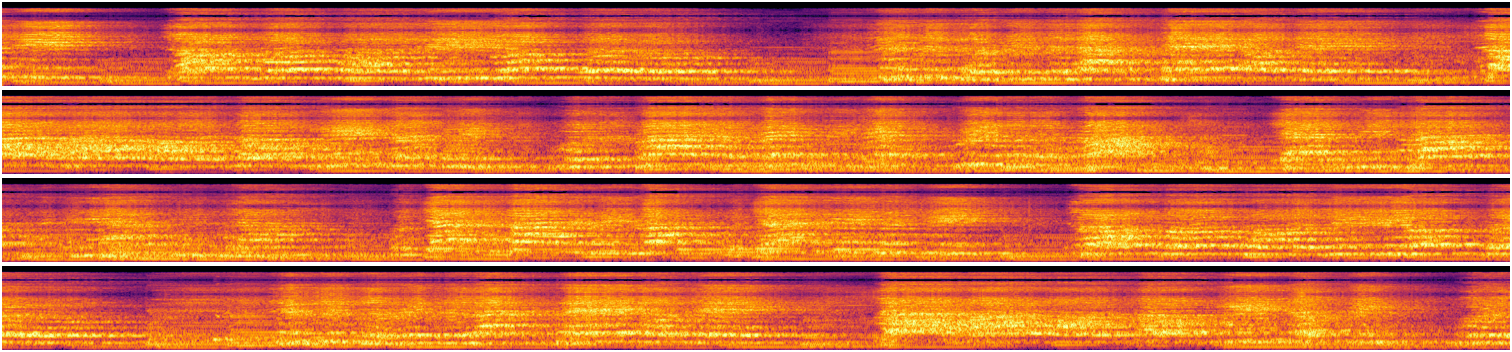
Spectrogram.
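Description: A children's choir of young schoolchildren singing together, in phrases of a few seconds each with short breaths between them.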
